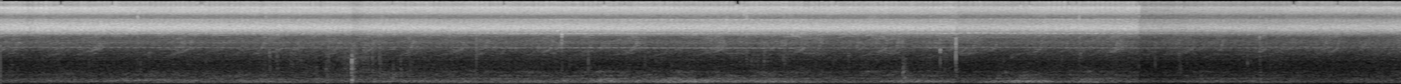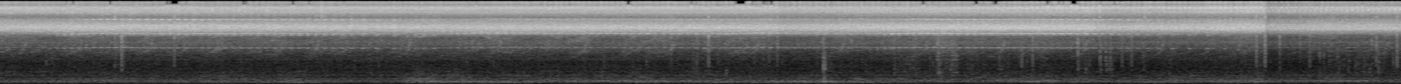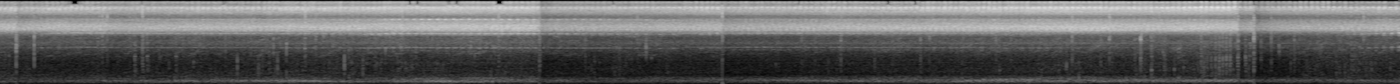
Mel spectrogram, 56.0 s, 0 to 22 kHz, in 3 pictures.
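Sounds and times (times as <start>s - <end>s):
insects trilling: 0.0s - 56.0s
wood fire crackling: 27.8s - 43.0s.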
